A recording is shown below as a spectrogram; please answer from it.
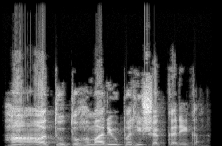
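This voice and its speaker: A woman's voice: sits low, expressive, normal speed, sharp tone, slightly rough, exaggerated voice. A woman as a scolding older mother-in-law. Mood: scornful. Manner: scolding, taunting. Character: stern, scolding older Indian mother-in-law, scornful and bossy.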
